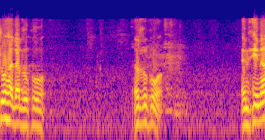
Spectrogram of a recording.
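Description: An elderly man speaks slowly and deliberately into a microphone, with pauses.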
